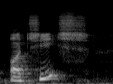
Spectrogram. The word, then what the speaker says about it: Oshkosh: Oshkosh is more correctly pronounced something like Ochish, which is a shortened form of the phrase Ochkabdapesh, which means finds them and kills them.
